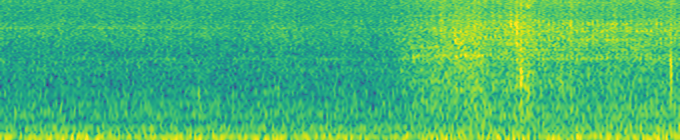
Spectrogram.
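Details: Vacuum pump pulling vacuum on a large vessel while mixed part A/B RTV silicone degasses and rises like a cake. A low steady hum with a faint even tone on top, no knocking or grinding: running normally.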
